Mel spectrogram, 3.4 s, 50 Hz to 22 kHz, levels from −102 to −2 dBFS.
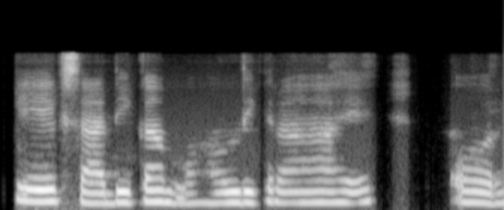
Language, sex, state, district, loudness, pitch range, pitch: Hindi, female, Gujarat, Valsad, -13 LUFS, 200-215 Hz, 200 Hz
